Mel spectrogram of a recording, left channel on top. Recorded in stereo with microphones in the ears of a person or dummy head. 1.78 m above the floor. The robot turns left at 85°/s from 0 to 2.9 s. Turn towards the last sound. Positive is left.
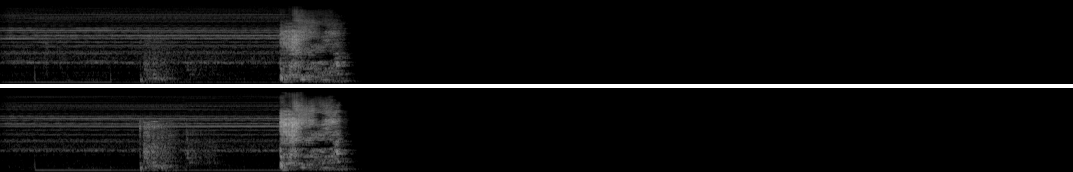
turn(degrees=-30)  # may be behind; listen again after turning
